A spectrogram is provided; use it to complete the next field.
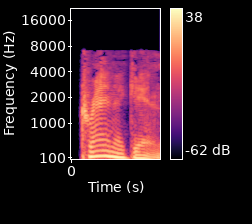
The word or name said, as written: crannequin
